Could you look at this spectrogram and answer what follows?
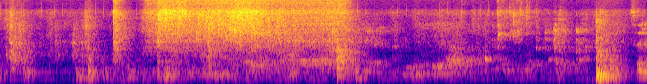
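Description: Warm water runs from a kitchen tap into a measuring cup for naan dough, a steady close splash that swells and fades over several seconds, followed by a short clunk near the end.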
